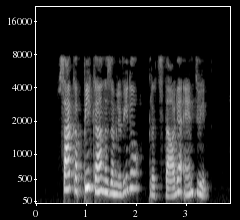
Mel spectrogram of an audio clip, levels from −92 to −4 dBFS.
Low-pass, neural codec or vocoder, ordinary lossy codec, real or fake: none; none; none; real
